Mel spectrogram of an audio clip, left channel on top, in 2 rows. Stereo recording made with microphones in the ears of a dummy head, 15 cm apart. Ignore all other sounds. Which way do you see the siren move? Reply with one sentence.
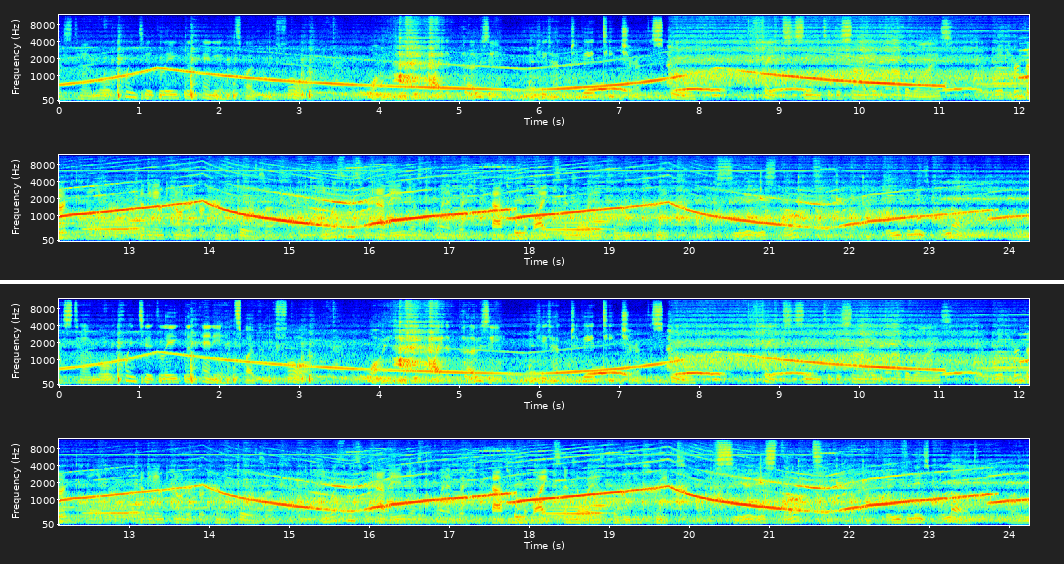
You can hear the siren move to the right.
